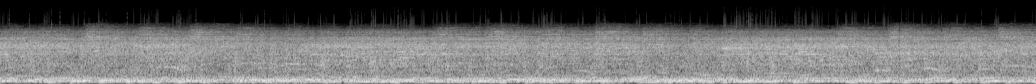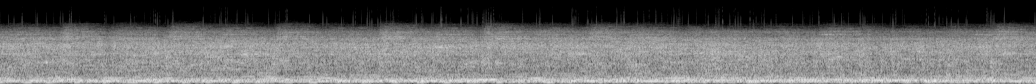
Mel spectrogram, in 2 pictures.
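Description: Punk-metal rock band playing live at full volume: heavily distorted electric guitar, bass guitar and a pounding drum kit, one dense steady wall of sound.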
